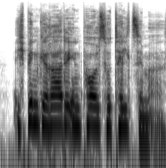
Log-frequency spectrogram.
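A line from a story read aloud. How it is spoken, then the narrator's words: Flat toneless voice. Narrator (German): sagt er tonlos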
